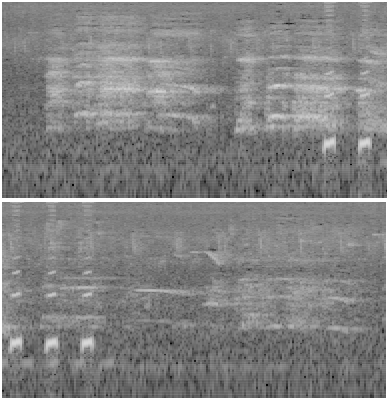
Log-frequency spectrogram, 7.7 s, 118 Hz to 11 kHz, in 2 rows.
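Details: Greater coucal, a common resident bird, in Ubon Ratchathani, Thailand, on April 21, 2022, gives a run of five deep, hollow, evenly spaced booming notes after a rooster crows loudly nearby.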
